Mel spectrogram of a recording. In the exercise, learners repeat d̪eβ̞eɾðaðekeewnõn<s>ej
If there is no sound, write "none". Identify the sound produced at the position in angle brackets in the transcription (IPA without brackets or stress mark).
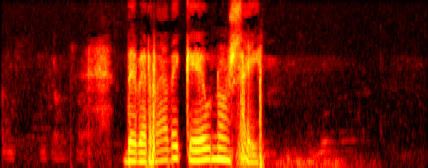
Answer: s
